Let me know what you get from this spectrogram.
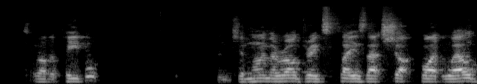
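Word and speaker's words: Rodrigues: That was a fine delivery to get rid of Shafali Vadma, but Jamaima Rodrigz has fought her way back. And it is of course pronounced Rodrig, not Rodriguez. It's Portuguese.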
